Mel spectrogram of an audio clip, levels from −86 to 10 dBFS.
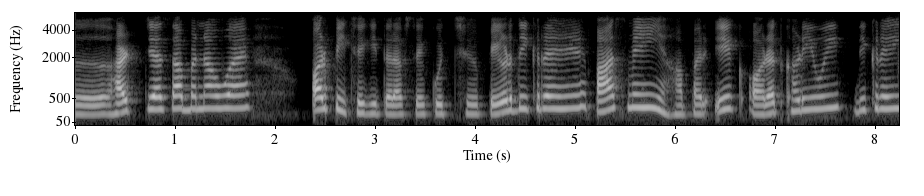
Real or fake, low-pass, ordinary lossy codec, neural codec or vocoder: real; 5.4 kHz; Opus, 32 kbps; none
